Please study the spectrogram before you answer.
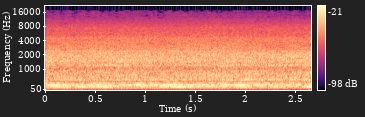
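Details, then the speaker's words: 1930s G.E. 12-inch non-oscillating table fan with a shaded-pole motor, unused for decades, on high speed: steady airy rush with a low, even hum and no rattles or scraping. Runs normally, though it still needs oiling and cleaning. "it's really powerful on high spot needing some oiling or cleaning"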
